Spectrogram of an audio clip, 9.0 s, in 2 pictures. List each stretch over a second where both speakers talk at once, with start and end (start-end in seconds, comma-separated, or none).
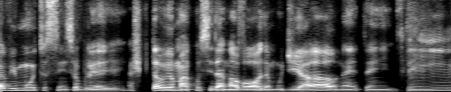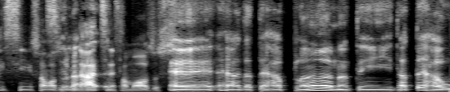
none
